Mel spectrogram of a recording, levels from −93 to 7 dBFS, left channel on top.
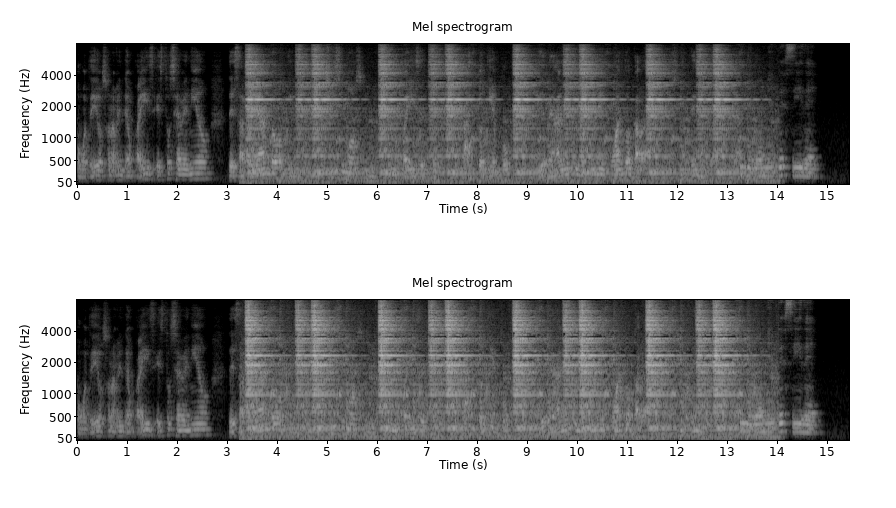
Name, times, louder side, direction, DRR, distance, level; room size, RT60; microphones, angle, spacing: voice 1, 0.0-7.3 7.7-11.5 11.9-13.5, left 1 dB, 60° left, 2 dB, 4.9 m, -40 dB
sound 1, 3.2-14.0, right 5 dB, 90° right, 1.2 m, -26 dB
voice 2, 13.2-14.7, right 2 dB, 70° right, 2 dB, 3.1 m, -37 dB
9.0 x 8.4 x 3.9 m, 0.29 s
head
